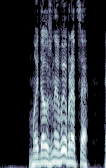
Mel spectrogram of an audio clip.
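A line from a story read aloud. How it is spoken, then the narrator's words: Sharp statement. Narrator (Russian): резко сказал Слудик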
